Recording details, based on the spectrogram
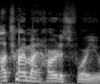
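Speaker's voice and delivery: sarcastic, mock-sincere tone. Retelling his answer to a woman who told him to leave strangers alone, retelling own sarcastic reply. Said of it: "obviously sarcastically".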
